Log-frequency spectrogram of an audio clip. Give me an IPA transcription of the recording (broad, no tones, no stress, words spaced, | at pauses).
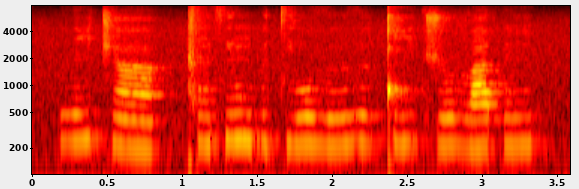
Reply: ði t͡ʃã | ǁũsʲũbʉ tʲo ðʉ ðʉǃi t͡ʃɵ vaθĩ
